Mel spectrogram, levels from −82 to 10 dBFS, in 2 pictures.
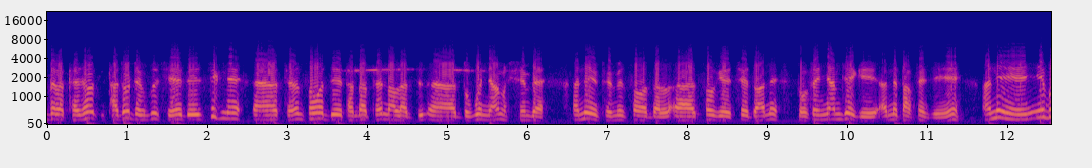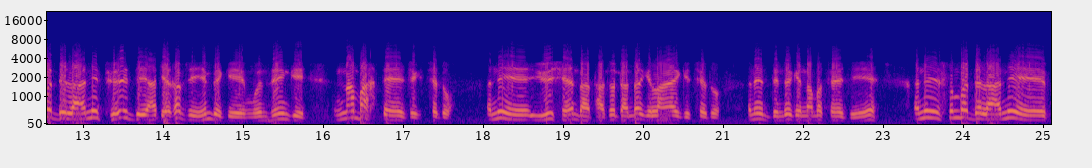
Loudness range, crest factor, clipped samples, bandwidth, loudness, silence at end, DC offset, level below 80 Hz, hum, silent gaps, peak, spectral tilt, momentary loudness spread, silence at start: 2 LU; 10 dB; under 0.1%; 7.2 kHz; -26 LUFS; 0.05 s; under 0.1%; -62 dBFS; none; none; -16 dBFS; -6.5 dB/octave; 6 LU; 0 s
